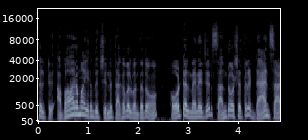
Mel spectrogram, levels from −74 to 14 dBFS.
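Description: From start to finish the speech sounds dull and smeared, with a swirling, fizzy edge on sibilants and sustained sounds, and nothing is present above about 14.1 kHz. This is plainly audible codec damage, likely from AAC compression with AAC-LC at a low rate, consistent with roughly 32 kbps. At that budget the encoder quantises each frame's frequency lines coarsely and lowers the cut-off, so fine detail blurs and everything above the cut-off disappears.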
